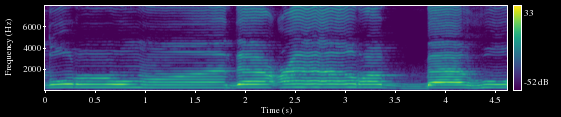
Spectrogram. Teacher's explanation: dhammahtain harus dibaca secara samar dengan gunnah yang dipanjangkan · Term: ikhfa hakiki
